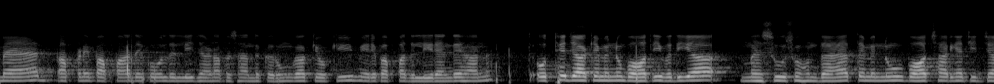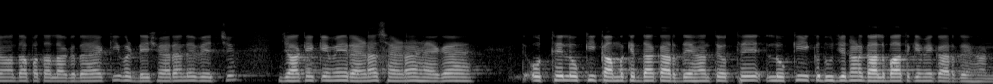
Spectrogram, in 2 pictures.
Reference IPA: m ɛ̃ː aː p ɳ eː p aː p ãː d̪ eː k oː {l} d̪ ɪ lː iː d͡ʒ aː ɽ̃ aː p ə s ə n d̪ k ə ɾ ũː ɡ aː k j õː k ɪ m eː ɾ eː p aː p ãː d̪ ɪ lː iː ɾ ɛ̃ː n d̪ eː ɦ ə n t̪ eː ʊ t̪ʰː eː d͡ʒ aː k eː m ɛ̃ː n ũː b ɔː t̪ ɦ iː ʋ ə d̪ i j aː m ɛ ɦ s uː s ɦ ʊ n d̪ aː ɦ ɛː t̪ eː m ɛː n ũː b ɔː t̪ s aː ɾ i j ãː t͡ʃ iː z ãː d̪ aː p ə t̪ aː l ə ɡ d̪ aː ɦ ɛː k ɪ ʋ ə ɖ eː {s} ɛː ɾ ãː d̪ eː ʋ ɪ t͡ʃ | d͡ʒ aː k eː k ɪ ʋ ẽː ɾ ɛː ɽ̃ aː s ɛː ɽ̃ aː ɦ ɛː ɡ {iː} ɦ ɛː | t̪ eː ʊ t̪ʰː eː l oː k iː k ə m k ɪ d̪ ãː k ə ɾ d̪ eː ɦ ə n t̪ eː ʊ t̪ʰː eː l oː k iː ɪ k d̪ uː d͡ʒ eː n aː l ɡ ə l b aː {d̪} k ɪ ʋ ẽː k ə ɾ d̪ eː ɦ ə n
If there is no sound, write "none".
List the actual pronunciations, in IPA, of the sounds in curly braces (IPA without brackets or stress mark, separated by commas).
l, ʃ, aː, t̪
